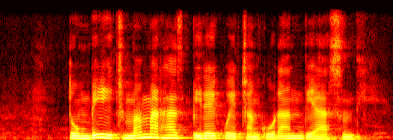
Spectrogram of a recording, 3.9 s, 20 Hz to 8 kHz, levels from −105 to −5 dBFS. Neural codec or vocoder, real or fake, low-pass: codec, 16 kHz, 4 kbps, FunCodec, trained on Chinese and English, 50 frames a second; fake; 7.2 kHz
